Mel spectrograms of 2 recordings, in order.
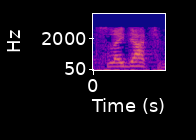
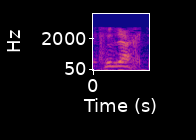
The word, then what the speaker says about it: Clydach: Everybody knows where Clydach is, and the English people can even pronounce it now, because they used to call it Slydach before, but now they can call it Clydach, you see.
